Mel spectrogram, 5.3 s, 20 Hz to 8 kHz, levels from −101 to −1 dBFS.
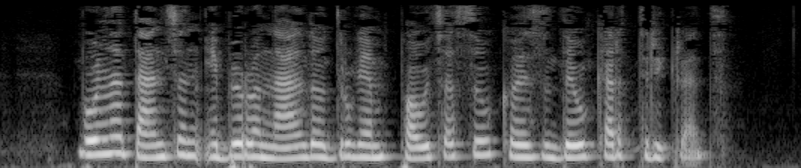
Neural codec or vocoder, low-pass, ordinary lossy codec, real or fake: none; 7.2 kHz; MP3, 32 kbps; real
